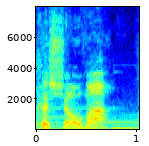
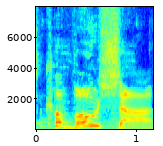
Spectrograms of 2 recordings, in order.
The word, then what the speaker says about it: Kavosha: Whoa, it's not Kashova? Sorry, it's Kavosha, and I always say it wrong.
